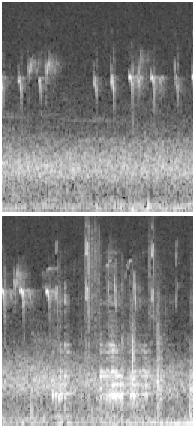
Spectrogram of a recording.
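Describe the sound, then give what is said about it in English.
Rapid series of short, high-pitched chittering calls from a wild crossbill in flight, repeated in quick bursts over a steady background hum, with a few louder sharp notes near the end. “Sort of chittering there in flight.”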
